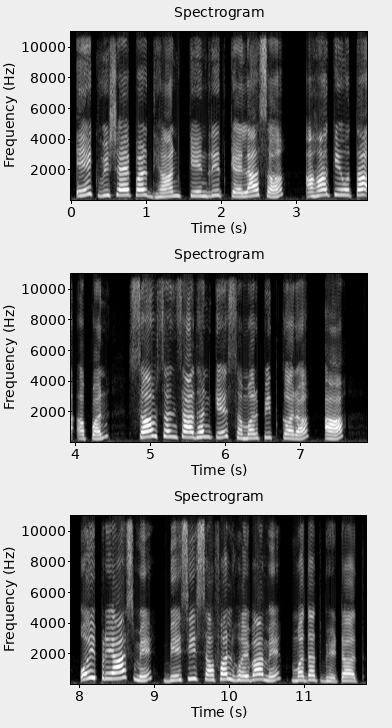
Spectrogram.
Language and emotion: Maithili, neutral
